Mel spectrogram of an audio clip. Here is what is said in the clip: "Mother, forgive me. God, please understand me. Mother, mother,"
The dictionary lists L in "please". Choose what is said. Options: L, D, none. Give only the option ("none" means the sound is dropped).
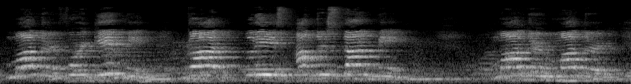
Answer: L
